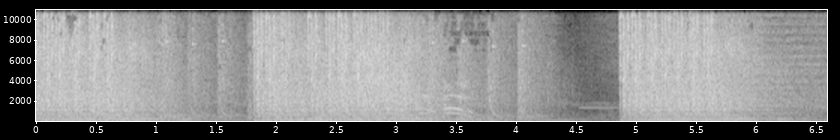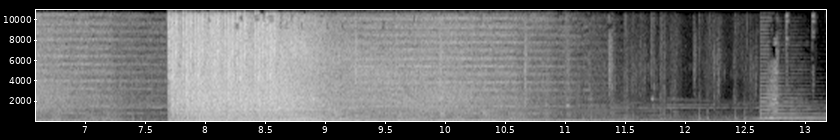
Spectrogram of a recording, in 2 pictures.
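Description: Heavy gunfire in the game Mass Effect, three loud sustained bursts of rapid automatic shots separated by brief pauses, trailing off into quieter scattered shots.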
